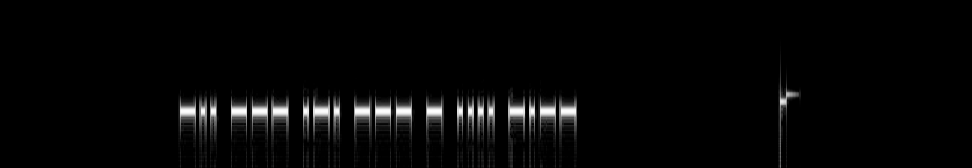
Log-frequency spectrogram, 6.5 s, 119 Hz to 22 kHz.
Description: Morse code, heard as a keyed tone, about 34 wpm, 700 Hz. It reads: DOROTHY
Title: USA Common Names - 35wpm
